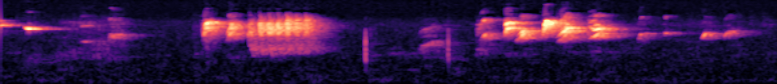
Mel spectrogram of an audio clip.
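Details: Female European goldfinch singing: bursts of bright, buzzy twittering notes, one dense rasping burst in the middle and a quick liquid run of chirps at the end, with two sharp clicks between phrases.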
